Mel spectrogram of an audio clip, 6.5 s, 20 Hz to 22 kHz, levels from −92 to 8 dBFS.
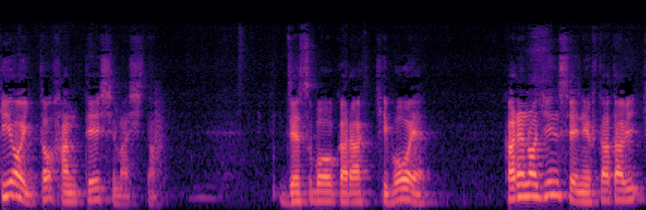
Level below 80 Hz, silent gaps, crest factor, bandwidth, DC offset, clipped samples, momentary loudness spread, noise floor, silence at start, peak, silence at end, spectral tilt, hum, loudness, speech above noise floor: -72 dBFS; none; 20 dB; 14 kHz; under 0.1%; under 0.1%; 17 LU; -63 dBFS; 0 s; -2 dBFS; 0.05 s; -6 dB/octave; none; -21 LUFS; 41 dB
